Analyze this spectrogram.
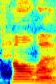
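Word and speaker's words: Carraroe: asking um there there's a car Ro jig as I would say that would that would be my my one although it's not spelled spelled it's spelled c a r r a r o e I think but yeah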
